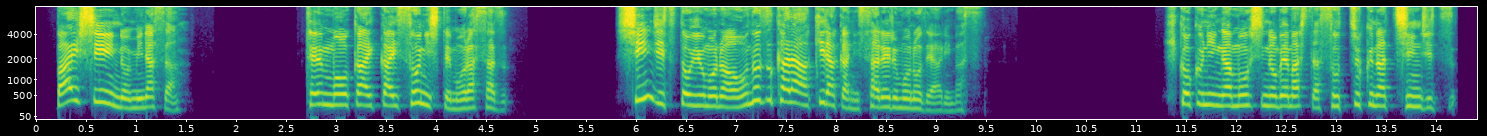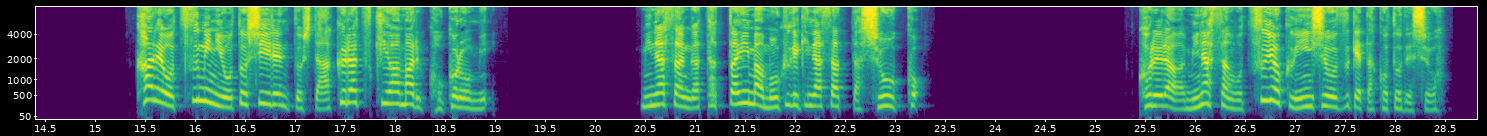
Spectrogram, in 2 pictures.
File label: female voice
